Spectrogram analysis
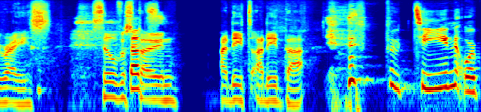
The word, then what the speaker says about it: poutine: She's Canadian, but poutine, the way it's spelled in French, to me would be poutine, not Poutin.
